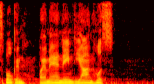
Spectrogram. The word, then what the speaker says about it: Jan Hus: by a man named jan huss which in english is pronounced john huss this man was burned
